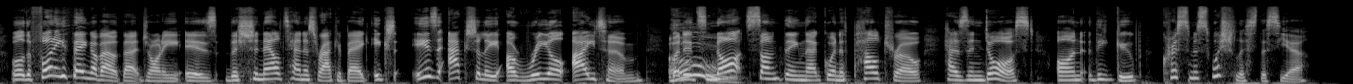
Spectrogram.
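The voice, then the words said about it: Put-on British accent. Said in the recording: “I don't know what's going on with this British accent. It's a little David Attenborough.”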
